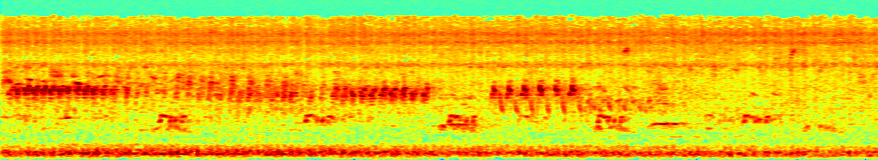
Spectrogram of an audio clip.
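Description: Faint birds calling: several short, rapid trills and little chirping notes, repeating every second or two over a steady low hum.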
